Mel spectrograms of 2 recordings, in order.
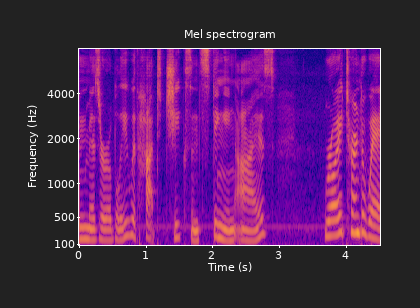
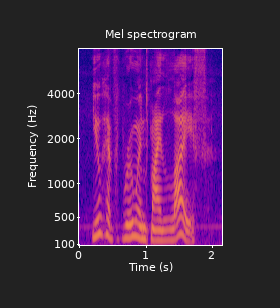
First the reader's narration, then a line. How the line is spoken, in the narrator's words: said Roy bitterly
